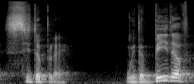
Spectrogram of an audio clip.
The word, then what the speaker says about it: s'il te plaît: The correct way to say please using tu is s'il te plaît. Now, what happens when we speak is that you'll often hear s'il te plaît. Here, the il completely disappears.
